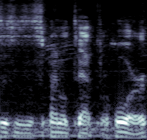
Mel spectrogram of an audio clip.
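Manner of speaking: normal talking voice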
